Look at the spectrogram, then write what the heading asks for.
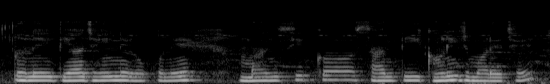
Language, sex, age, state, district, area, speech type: Gujarati, female, 30-45, Gujarat, Rajkot, urban, spontaneous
